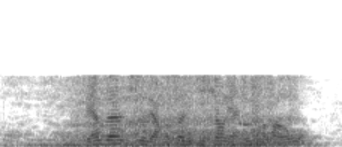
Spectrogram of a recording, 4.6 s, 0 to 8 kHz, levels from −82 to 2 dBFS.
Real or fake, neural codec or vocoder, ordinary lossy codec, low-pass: real; none; AAC, 16 kbps; 7.2 kHz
